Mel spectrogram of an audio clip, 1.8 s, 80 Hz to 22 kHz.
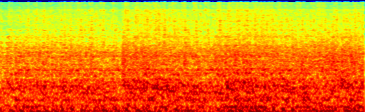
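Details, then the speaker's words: Yamaha Fazer 250 at idle after the cam chain tensioner was fixed and refitted: even, steady single-cylinder idle with the earlier tek-tek ticking gone; engine now sounds smooth and healthy. "acabou aquele tektek o acionador agora está em perfeito estado"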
